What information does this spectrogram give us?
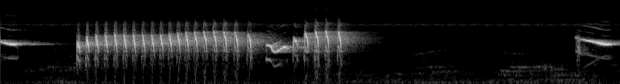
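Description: A bulbul gives a fast, even trill of about twenty bright chattering notes, a brief slurred note, then a second shorter trill, framed by clear down-slurred whistles.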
